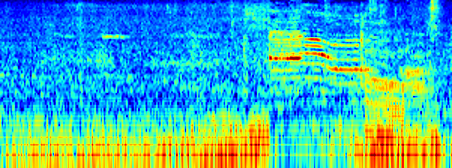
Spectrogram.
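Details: Domestic cat during a home grooming session, being rubbed dry with a chamois cloth after bathing; after a stretch of Indonesian speech, two drawn-out, wavering meows with a falling tail close the clip, over low background murmur.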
